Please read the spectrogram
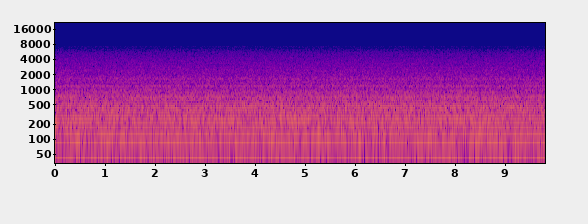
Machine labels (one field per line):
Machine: fan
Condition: abnormal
